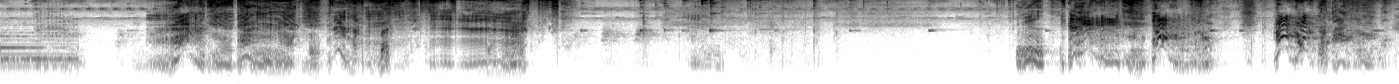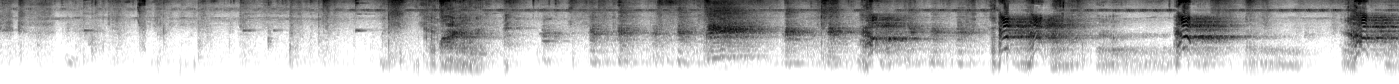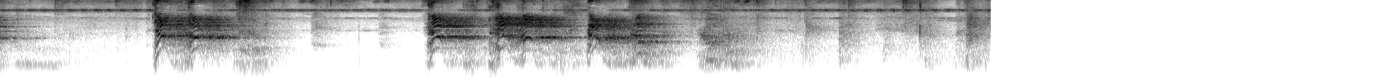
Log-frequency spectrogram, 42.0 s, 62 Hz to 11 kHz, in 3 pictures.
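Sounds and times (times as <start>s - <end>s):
puppy barking and yapping: 10.4s - 13.8s, 22.6s - 25.0s, 25.7s - 26.5s, 27.4s - 28.2s, 29.5s - 30.5s, 32.2s - 35.2s.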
